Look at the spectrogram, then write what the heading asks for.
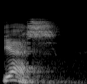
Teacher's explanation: Answering with a rising tone is similar to What do you want?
